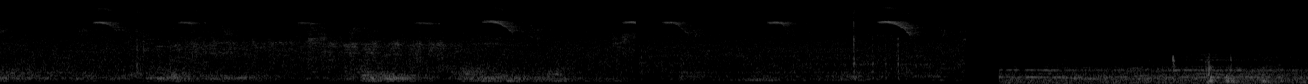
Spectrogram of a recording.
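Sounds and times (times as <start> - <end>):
faint outdoor background noise: 0.0 - 9.7.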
